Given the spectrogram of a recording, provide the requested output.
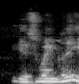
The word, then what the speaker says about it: Zwingli: How do you say it? Zwingli. – Zwingli, yeah.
